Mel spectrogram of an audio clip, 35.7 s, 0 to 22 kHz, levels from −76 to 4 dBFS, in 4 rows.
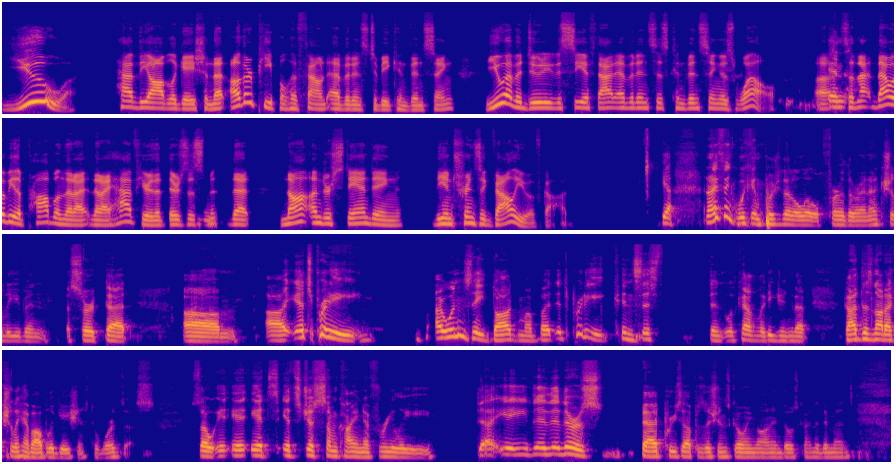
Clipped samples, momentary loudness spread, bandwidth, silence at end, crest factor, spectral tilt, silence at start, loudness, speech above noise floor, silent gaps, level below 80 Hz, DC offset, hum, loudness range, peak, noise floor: under 0.1%; 13 LU; 16 kHz; 0.45 s; 18 dB; -5 dB/octave; 0 s; -19 LUFS; 68 dB; 24.52-24.62 s; -64 dBFS; under 0.1%; none; 4 LU; -2 dBFS; -87 dBFS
